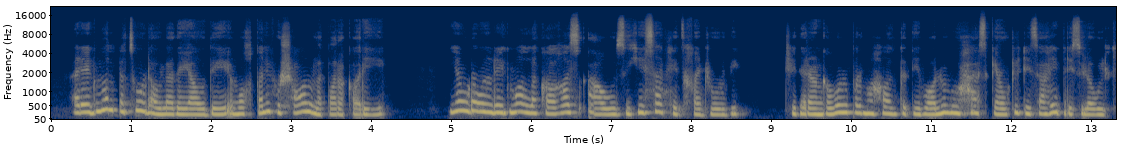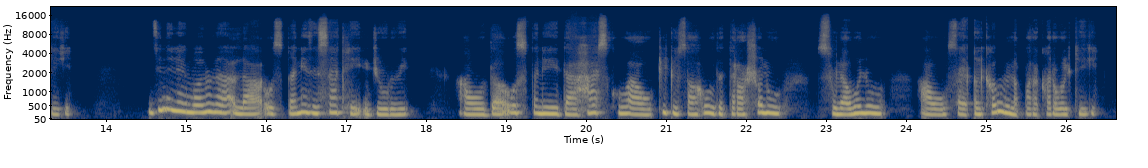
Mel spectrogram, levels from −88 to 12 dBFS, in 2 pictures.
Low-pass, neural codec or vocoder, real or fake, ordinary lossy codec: 19.8 kHz; codec, 44.1 kHz, 2.6 kbps, DAC; fake; none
